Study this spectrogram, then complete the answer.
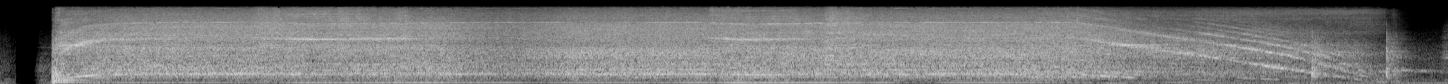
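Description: A power saw cutting wood at a 90-degree angle runs loud and steady through a long cut, motor whining continuously, then winds down at the end.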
